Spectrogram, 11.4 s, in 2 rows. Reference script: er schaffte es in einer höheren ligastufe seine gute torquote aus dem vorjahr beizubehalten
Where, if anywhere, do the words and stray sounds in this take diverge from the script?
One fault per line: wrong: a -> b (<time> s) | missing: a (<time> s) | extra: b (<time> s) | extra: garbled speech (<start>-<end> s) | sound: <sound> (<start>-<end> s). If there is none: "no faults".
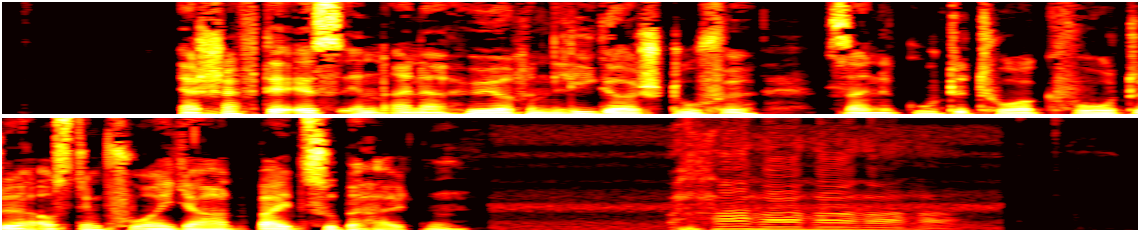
sound: laugh (9.0-10.5 s)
